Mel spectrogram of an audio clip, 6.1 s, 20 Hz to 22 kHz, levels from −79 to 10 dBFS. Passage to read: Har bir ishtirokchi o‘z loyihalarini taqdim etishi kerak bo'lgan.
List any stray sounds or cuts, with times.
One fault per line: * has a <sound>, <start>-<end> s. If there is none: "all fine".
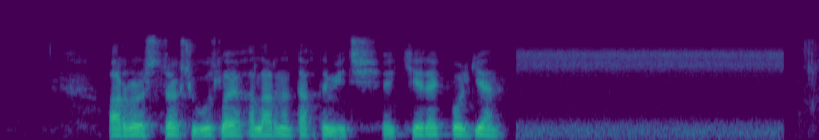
all fine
